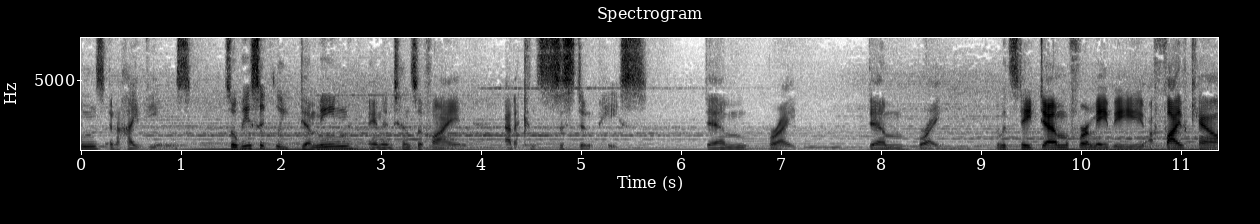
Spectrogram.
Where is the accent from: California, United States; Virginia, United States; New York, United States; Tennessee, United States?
California, United States; Palm Springs; moved away as an adult; now in San Francisco Bay Area, United States; I live in the San Francisco Bay Area, but the event I'm going to tell you about took place almost 26 years ago when I still lived in my hometown of Palm Springs, California.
